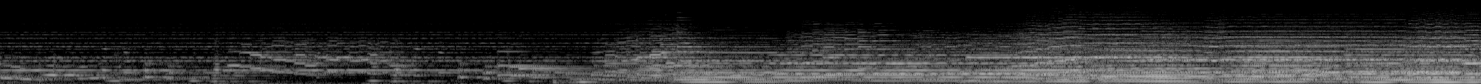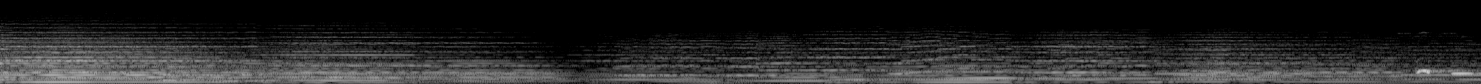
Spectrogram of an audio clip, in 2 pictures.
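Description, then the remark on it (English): Orchestral music plays without voices, layered strings and winds weaving soft cooing, birdlike calls over a full, steady texture that briefly thins before swelling again; from a five-movement piece (prelude, dove, hen, nightingale, cuckoo) based on music by Bernardo Pasquini. “Now this piece has 5 movements. Prelude, which means just an introduction, the dove, the hen, the nightingale, and il cuckoo, or the cuckoo, which is based on the music of Bernardo Pasquini.”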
